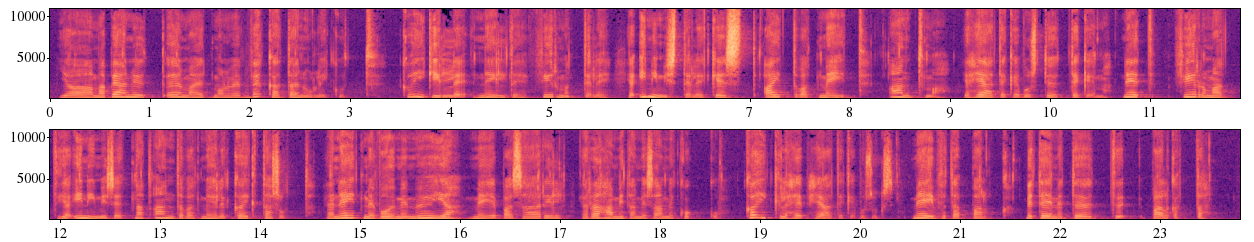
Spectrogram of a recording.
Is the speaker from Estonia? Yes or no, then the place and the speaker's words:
no; Finland; Estonian is a second language; Kun mä itse olen Soomest, niin se on hea asia.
